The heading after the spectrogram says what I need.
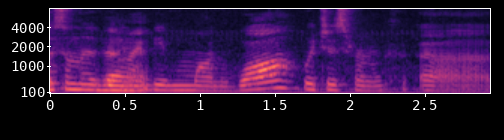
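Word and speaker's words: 만화: it's manga, but pronounced manhwa.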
